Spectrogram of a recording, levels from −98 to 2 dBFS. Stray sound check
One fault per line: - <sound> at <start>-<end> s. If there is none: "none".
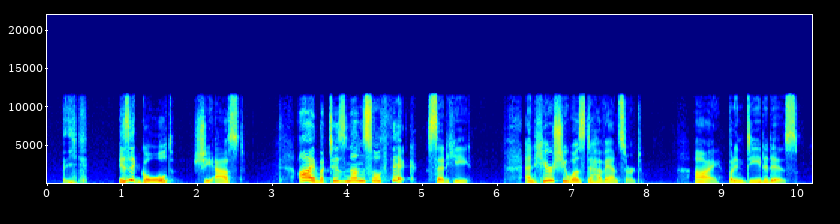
- breath at 0.2-0.6 s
